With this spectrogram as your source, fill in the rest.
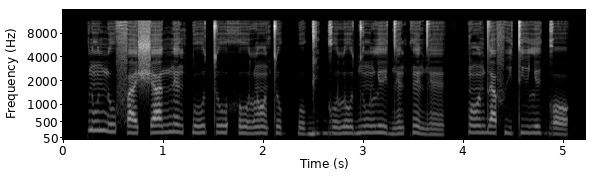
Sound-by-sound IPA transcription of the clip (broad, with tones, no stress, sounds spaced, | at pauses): ɾ ũ˦ n o˧ f a˨ ʃ a˨˦ n ɛ̃˦˨ k͡p o˧ t o˧ h o˨ l ɔ̃˨ t o˨ k͡p o˨ ɡ i˨˦ ɡ o˧ l o˦ d ũ˦ l e˦˨ d ɛ̃˨˦ k ɛ̃˦˨ d ɛ̃˨ | k͡p ɔ̃˧ d a˧ f i˨ t i˨˦ l e˧ ɡ ɔ˨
